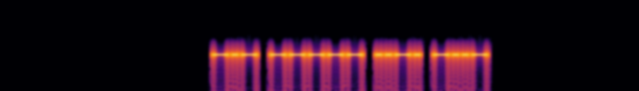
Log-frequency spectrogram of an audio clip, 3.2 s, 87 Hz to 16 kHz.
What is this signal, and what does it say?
Morse code, heard as a keyed tone, about 50 wpm, 700 Hz. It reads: K0FX
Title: Call Signs - 50wpm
